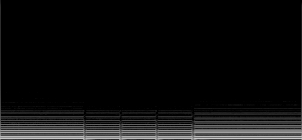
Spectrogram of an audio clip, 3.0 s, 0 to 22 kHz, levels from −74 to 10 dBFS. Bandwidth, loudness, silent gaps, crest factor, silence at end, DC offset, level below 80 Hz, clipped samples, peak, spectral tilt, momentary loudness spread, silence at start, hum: 3.8 kHz; -11 LUFS; none; 6 dB; 0 s; under 0.1%; -44 dBFS; under 0.1%; -4 dBFS; -8.5 dB/octave; 4 LU; 0 s; none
